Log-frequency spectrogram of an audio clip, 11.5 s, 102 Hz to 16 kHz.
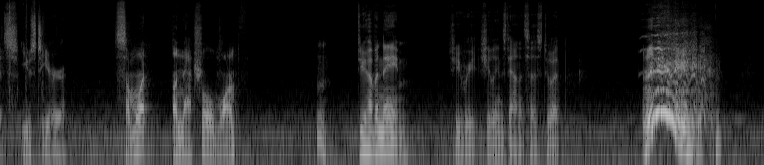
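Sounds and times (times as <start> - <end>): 
speech: 0.0 - 1.1, 1.7 - 3.7, 4.7 - 6.2, 6.8 - 8.5, 9.6 - 10.9
horse whinnying: 9.6 - 10.8.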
